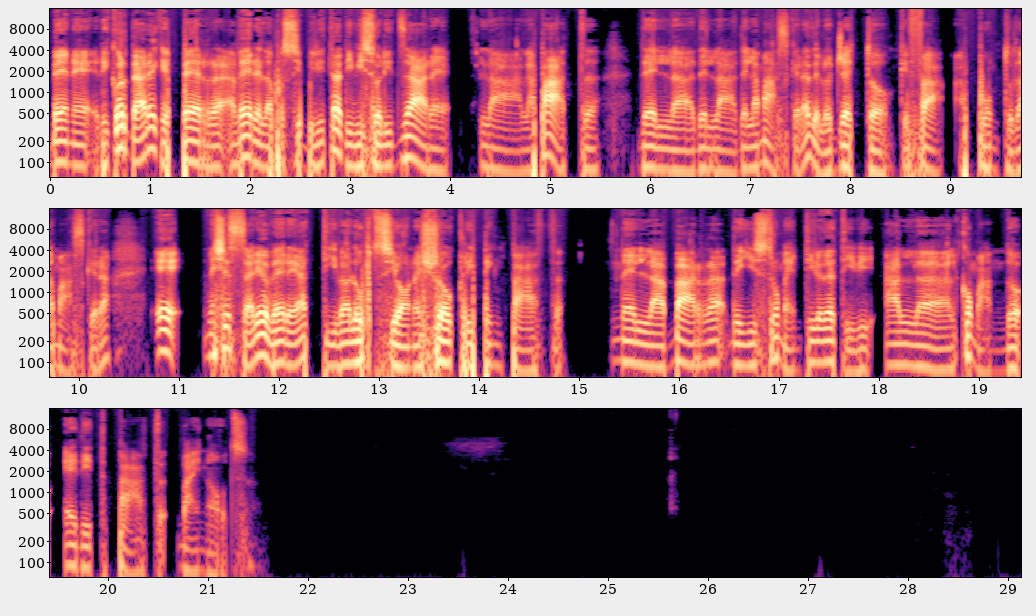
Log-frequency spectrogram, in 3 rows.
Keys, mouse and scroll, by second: 22.2 middle click, 25.0 click, 25.7 click, 26.3 middle click, 27.4 click.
